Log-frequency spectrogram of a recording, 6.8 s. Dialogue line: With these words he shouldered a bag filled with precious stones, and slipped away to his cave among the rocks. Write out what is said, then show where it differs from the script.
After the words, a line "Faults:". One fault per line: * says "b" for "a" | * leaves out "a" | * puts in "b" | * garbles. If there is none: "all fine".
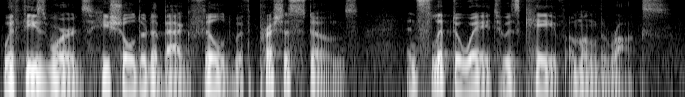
With these words he shouldered a bag filled with precious stones, and slipped away to his cave among the rocks.
Faults:
all fine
